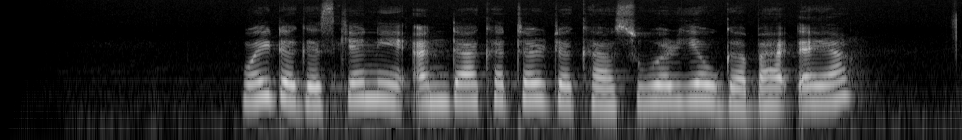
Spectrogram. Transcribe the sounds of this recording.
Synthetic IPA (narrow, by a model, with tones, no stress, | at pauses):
wa˦jda˨ɡɐ˨skʲje˦neː˨ʔa˦ndaː˦kɐ˦tɐ˦rda˨kaː˨suː˦wɐ˦rja˦˨wɡɐ˨baː˦ɗɐ˦ja˦ʔ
